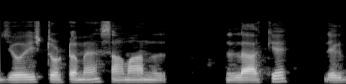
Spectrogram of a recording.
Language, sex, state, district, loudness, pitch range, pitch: Hindi, male, Bihar, Supaul, -19 LUFS, 105-115 Hz, 110 Hz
